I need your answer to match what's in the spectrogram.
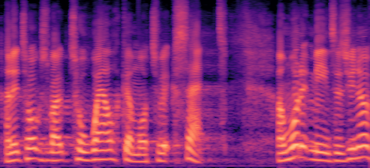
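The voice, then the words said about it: Welsh accent. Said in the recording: “I'm going to pronounce this with a Welsh accent,... you're getting the Welsh-Greek version here”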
